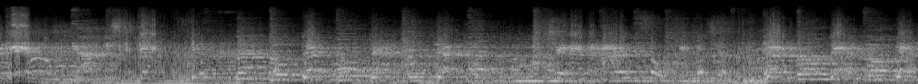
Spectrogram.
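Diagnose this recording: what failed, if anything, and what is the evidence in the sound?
Nothing in this recording points to a failure at any stage of the chain. No event in the sound calls for a diagnosis.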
